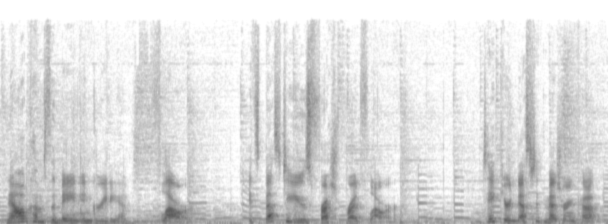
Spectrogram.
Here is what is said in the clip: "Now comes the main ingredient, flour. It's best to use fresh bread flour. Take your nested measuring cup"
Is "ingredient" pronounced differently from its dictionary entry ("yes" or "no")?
no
